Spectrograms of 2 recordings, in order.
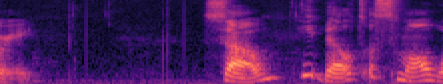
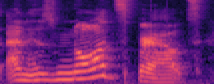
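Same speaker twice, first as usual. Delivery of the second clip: plain reading voice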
